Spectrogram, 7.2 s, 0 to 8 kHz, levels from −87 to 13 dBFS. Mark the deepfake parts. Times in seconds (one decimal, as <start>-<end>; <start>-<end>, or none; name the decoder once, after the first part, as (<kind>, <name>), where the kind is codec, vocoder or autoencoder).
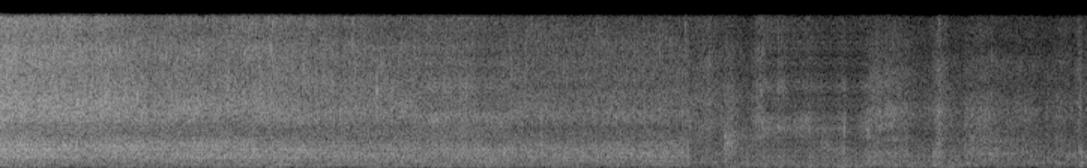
2.8-3.4 (codec, ZipCodec); 5.1-5.8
